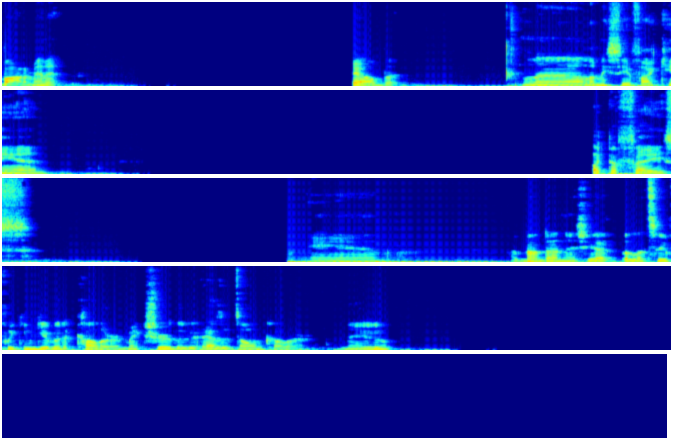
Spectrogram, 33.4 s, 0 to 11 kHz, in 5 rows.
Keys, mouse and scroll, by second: 0.2-7.5 middle drag, 7.5-13.5 drag, 14.9 click, 20.1 click, 23.1-24.5 drag, 32.0 click.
